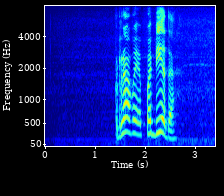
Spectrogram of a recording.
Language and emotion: Russian, positive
